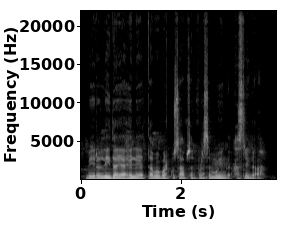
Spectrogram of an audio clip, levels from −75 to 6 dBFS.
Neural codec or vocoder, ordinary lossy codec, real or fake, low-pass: none; none; real; none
